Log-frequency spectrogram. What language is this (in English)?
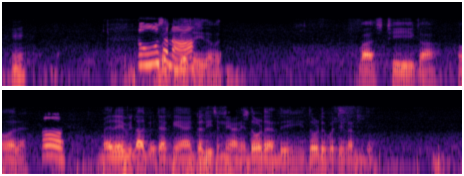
Punjabi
